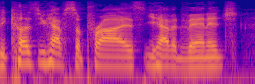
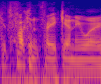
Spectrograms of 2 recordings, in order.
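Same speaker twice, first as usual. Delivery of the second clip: soft, muttered mumble under the breath; 3 semitones lower, 7 dB quieter than usual. Voicing a character who leaves the cellar: mumbling under his breath. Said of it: "mumbles under his breath".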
